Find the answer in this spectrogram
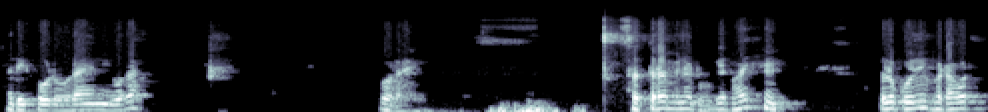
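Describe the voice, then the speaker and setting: A man's voice: on the high side, steady tone, a little fast. A young man teaches a math lesson at a whiteboard. He is chatty and casual, calls his students bhai and yaar, and repeats words as he draws. A faint hiss of room noise sits behind his voice.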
